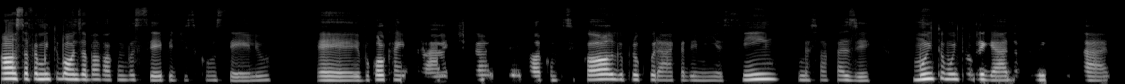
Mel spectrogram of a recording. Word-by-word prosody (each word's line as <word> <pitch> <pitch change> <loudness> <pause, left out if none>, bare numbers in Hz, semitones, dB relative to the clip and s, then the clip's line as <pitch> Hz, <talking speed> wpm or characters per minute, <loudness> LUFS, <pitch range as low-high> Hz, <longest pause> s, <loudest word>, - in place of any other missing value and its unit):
Nossa, 260 0 +9
foi 250 0 +2
muito 245 +1 +4
bom 245 -1 +6
desabafar 230 -2 -2
com 215 0 -12
você, 205 -2 -6
pedir 195 0 -17
esse 195 - -28
conselho, 190 0 -11 0.4
eh, 185 -1 -1
eu - - -9
vou 195 - -14
colocar 215 +1 +1
em 205 - -10
prática, 190 +3 -11 0.4
falar 195 0 -3
com 200 0 -15
psicólogo 225 +3 +4
e - - -11
procurar 215 -2 -6
a - - -10
academia 190 -2 -14
sim, 235 +6 +3 0.2
começar 205 0 -12
a - - -20
fazer. 195 -4 -8 0.4
Muito, 255 +5 +6
muito 240 -1 0
obrigada 205 -4 -1
por - - -43
me - - +1 0.2
escutar. 190 - -9
205 Hz, 175 wpm, -21 LUFS, 195-230 Hz, 0.4 s, Nossa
